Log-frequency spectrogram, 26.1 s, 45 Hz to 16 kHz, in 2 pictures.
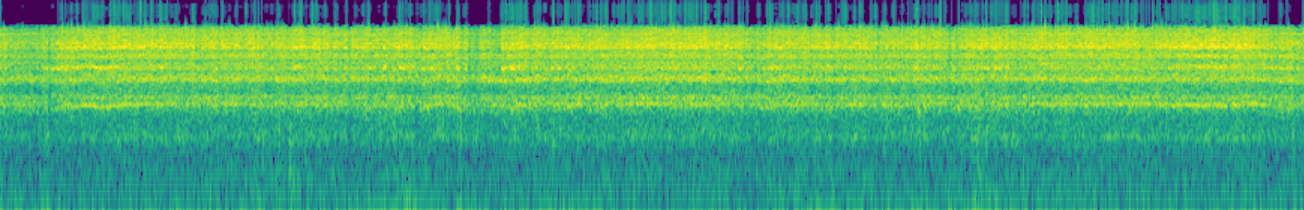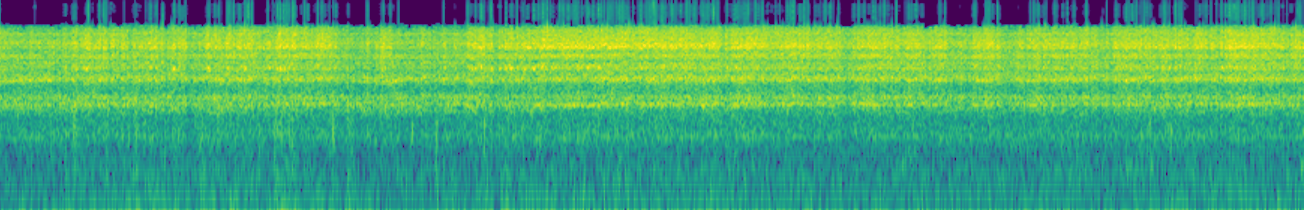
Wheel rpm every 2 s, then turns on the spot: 220, 230, 230, 230, 230, 230, 220, 230, 220, 220, 240, 240, 230.
none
